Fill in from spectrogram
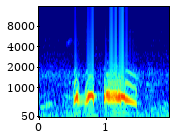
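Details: One clear spotted dove phrase for luring birds, two short soft notes leading into an extended mellow coo that drops in pitch as it fades.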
